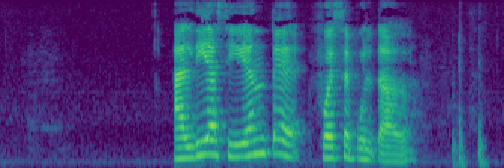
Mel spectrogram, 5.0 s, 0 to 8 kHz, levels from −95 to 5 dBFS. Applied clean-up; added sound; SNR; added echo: none; none; none; none.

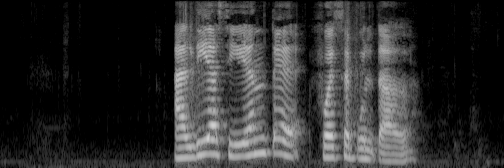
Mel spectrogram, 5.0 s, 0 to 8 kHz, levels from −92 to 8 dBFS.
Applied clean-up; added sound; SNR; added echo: neural separator model SepFormer DNS4.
